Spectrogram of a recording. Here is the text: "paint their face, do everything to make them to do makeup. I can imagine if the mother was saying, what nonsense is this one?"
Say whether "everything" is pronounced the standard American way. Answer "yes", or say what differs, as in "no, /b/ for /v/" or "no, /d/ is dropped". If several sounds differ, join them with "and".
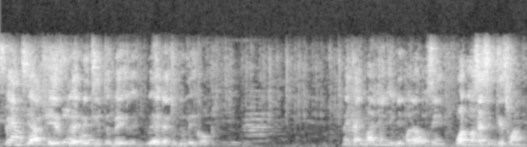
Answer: no, /t/ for /θ/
